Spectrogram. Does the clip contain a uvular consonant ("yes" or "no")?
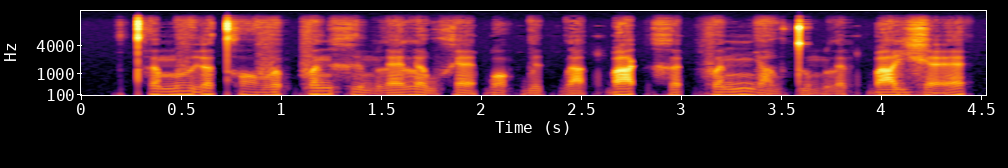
no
